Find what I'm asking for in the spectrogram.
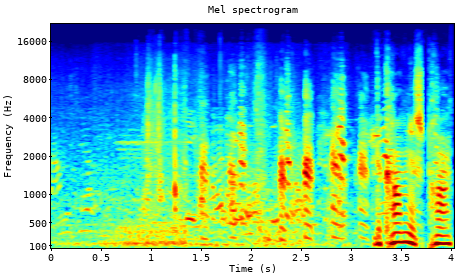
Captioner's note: quacking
